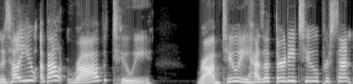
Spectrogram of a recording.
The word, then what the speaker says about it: Twohy: Toohey is spelled Twohy.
